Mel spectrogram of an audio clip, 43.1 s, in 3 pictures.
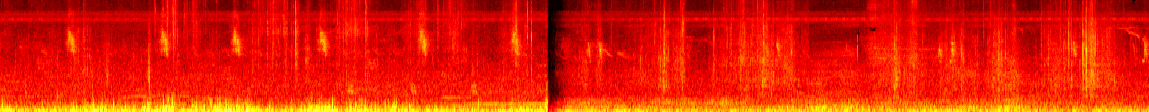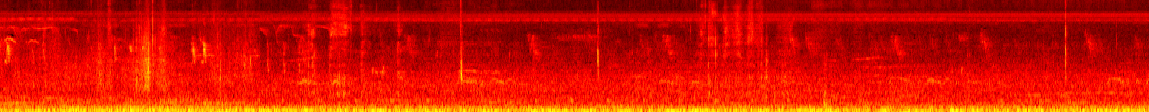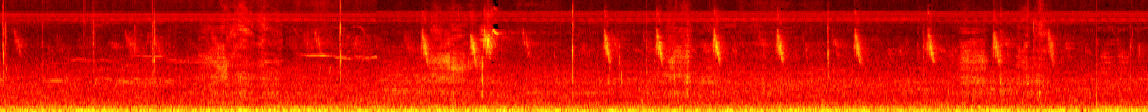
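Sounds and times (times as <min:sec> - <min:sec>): steady low rumble: 0:00.0 - 0:23.0
small birds chirping: 0:00.0 - 0:43.0.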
